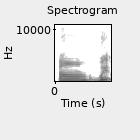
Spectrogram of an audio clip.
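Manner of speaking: high-pitched tentative "oh"; hesitant volunteering. Acted. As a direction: offer it reluctantly, pitch sliding high.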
